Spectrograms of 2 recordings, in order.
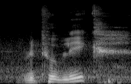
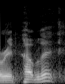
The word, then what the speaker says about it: République: A 10-minute walk to the train station, and then I'll catch the train and take the ride a few stops to République or Republic, depending on how you say it.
